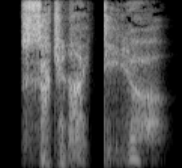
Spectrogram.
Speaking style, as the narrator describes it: the Baron whispered

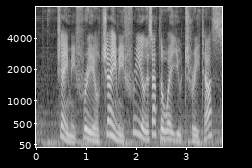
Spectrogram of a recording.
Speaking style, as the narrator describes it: cried they

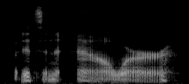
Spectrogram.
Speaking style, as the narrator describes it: Cass whined

